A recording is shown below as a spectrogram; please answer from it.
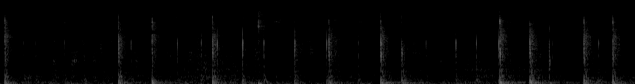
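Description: Chalk writing on a blackboard: a quiet, irregular string of short taps and scratches as a line of words is written out.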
